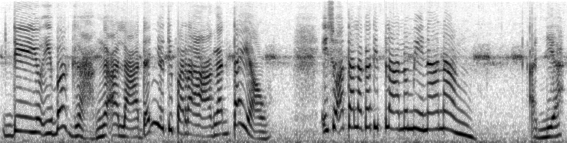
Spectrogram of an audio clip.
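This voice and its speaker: A nagging, prickly village woman played by an actress in an Ilocano comedy drama. Her high voice swings widely as she fusses and scolds. The recording has clear noise behind it. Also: big pitch swings, normal speed. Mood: scolding, questioning. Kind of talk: Ilocano comedy radio-style drama acting.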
